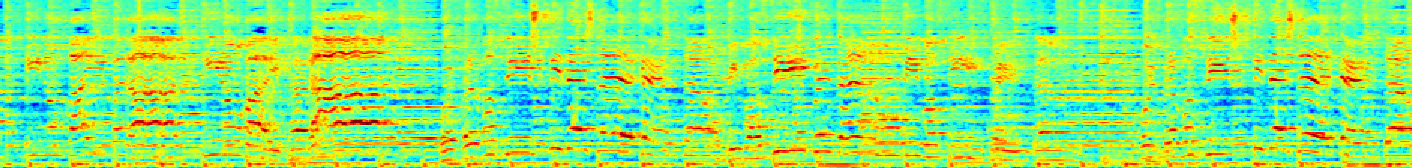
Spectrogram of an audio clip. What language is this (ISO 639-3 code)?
por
